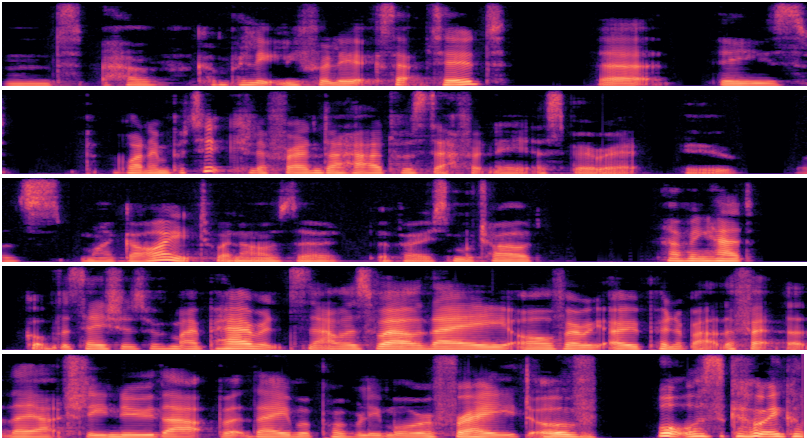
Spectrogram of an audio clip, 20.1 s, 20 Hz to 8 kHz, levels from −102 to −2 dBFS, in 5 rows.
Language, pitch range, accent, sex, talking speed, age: English, 160-185 Hz, British, female, 180 wpm, 30-49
